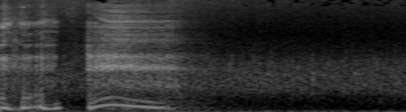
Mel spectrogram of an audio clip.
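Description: A man's voice close to the microphone: the end of a soft laugh, then one short breathy vocal sound that rises and falls in pitch about half a second in, followed by a quiet last second.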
